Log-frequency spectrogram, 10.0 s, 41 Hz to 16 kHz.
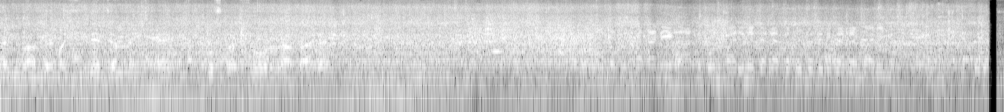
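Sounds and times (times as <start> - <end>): voices: 0.0 - 9.9
wheel loader diesel engine: 0.0 - 10.0.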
